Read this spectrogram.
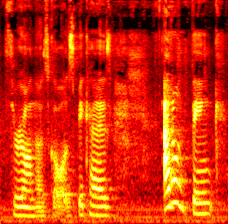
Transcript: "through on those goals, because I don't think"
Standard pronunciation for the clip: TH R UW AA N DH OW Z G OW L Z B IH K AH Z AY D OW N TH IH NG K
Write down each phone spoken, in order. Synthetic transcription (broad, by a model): TH R UW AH N DH OW Z G OW L Z B IH K AH Z AY D OW N TH IH NG K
